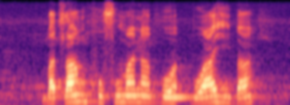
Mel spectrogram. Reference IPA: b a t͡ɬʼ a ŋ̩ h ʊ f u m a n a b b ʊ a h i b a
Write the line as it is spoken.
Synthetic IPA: b a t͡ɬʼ a ŋ̩ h ʊ f u m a n a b b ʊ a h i b a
